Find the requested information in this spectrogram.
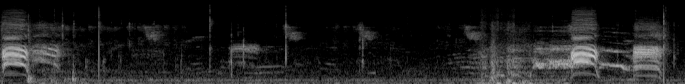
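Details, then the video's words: Crows fighting for food, giving loud harsh caws in a burst at the start and again near the end, with quieter calls between and faint chirps of other birds in the background. "Crow birds loudly crowing sounds - কাকের ডাক Crow Sound | Kaka sound and noises of crow birds"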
